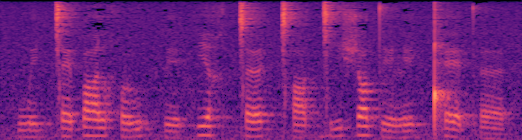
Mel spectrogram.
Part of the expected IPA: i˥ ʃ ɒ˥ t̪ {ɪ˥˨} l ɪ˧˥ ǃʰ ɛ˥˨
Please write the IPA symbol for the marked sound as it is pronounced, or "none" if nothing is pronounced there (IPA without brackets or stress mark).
ɪ˨˩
